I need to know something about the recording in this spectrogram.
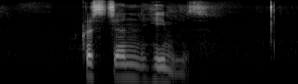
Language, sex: English, male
